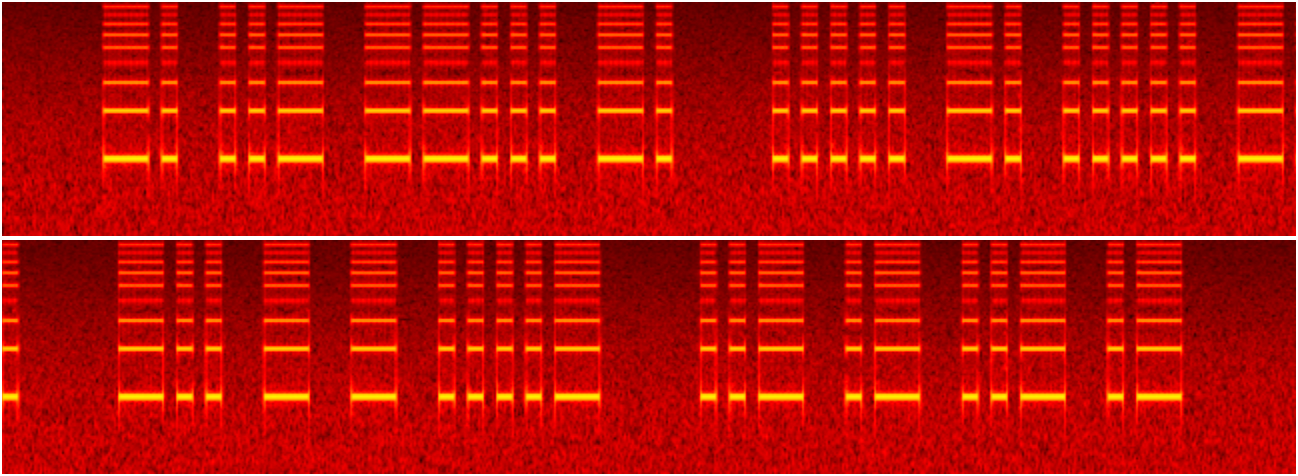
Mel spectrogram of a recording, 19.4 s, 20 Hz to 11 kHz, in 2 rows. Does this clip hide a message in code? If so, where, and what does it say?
Yes: Morse code (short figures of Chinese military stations) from 0.7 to 18.6 s, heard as electronic beeps, machine-sent, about 11 wpm, 1130 Hz. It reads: 9279 5959 8004 2121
